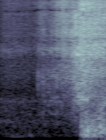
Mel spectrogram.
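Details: Brief quiet, then a rising airy whoosh that builds and holds as a podcast speaker's own mechanical ventilator delivers a breath while he talks: mechanical ventilator breath cycle.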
